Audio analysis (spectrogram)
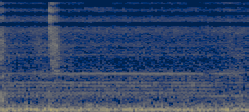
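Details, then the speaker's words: Gas hydronic multi-zone boiler just after a bad thermostat was replaced and set to heat: even low burner rumble with faint steady hum, no rough pulsing; boiler firing cleanly. "i bet you the boiler just turned on let's go see [Music] yep i hear it sure enough"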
